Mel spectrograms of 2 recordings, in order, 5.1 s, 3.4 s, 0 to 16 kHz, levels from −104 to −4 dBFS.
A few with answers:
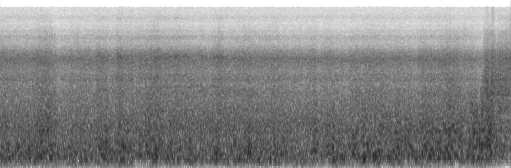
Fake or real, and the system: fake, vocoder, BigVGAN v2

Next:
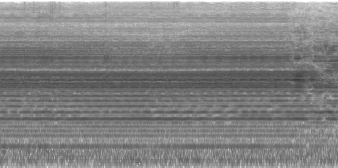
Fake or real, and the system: real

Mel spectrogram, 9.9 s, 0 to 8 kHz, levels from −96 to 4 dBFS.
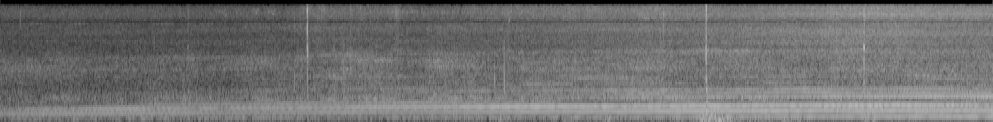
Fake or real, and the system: real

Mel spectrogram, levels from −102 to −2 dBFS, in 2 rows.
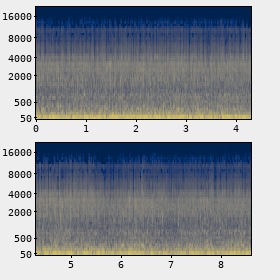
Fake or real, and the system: fake, vocoder, BigVGAN v2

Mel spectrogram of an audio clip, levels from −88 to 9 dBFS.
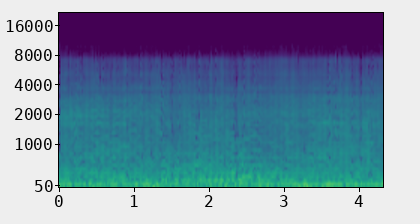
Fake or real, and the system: fake, vocoder, BigVGAN v2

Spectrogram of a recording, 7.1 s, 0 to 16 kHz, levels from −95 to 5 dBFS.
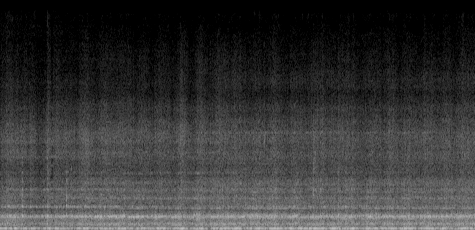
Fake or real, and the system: fake, vocoder, BigVGAN v2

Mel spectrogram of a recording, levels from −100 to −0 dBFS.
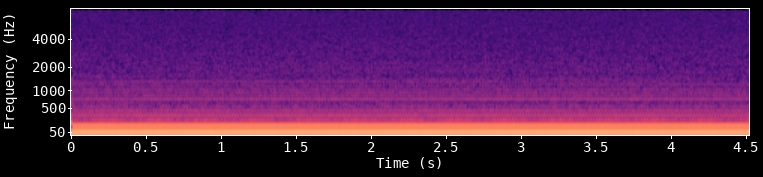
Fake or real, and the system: real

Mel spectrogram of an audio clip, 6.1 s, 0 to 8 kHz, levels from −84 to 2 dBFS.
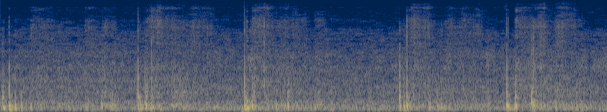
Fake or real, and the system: real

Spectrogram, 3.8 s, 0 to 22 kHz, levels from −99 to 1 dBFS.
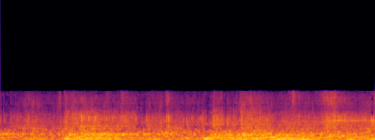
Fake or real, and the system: fake, vocoder, BigVGAN v2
